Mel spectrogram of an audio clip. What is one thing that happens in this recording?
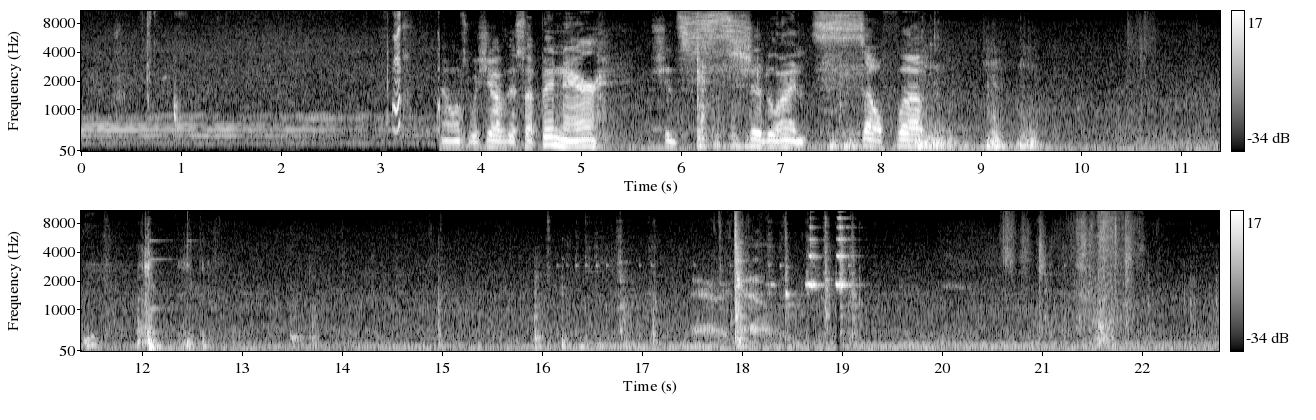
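Metal tools clink and knock against a machine.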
